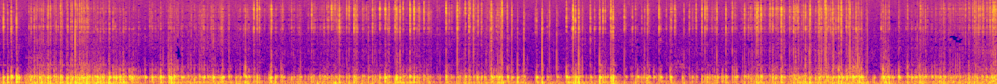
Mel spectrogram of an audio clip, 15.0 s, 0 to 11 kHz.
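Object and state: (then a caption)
Metal mesh microphone grille. Long painted nails of both hands scratch directly on a hand-sized, hollow, silver metal wire-mesh microphone grille. The result is a dense, continuous, muffled scratching and rumbling that stays low and boomy for the full fifteen seconds, with a steady hum-like band near 277 Hz and almost no bright content.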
